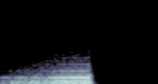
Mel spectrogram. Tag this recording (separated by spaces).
bleep blip button click event fi flourish game gui sci sfx short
